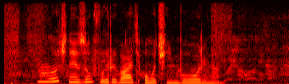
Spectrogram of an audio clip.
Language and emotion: Russian, sad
